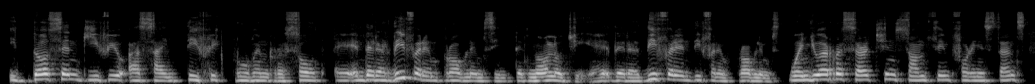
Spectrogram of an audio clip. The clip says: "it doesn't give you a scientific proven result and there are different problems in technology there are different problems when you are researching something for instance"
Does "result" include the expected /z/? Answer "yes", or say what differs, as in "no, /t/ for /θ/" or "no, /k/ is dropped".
no, /s/ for /z/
